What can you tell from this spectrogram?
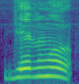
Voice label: "jelmo", Andamanese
